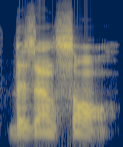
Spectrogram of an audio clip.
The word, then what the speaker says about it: Besançon: Apparently, in French, a C with a cedilla is pronounced like an English S. So it's Besançon.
